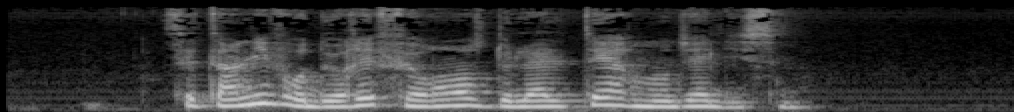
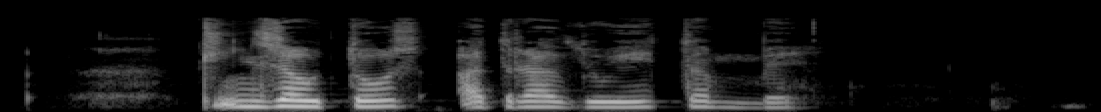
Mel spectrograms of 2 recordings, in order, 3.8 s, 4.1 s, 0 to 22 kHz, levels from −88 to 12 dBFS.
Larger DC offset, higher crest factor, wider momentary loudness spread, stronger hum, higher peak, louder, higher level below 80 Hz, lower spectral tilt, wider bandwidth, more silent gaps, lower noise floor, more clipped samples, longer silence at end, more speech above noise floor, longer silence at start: neither; second, 14 dB vs 20 dB; second, 13 LU vs 20 LU; neither; about the same, -2 dBFS vs -4 dBFS; first, -14 LUFS vs -22 LUFS; first, -56 dBFS vs -76 dBFS; about the same, -6.5 dB/octave vs -6 dB/octave; first, 16.5 kHz vs 11.5 kHz; neither; second, -57 dBFS vs -81 dBFS; neither; second, 0.75 s vs 1.15 s; second, 44 dB vs 59 dB; about the same, 0.65 s vs 0.75 s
